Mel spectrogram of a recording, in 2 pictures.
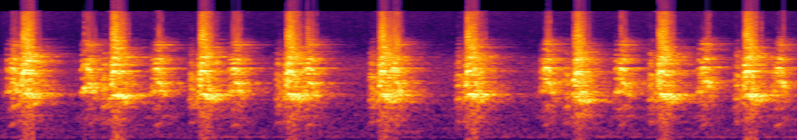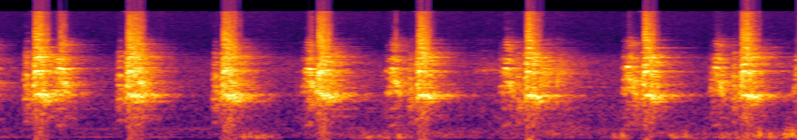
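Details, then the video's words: Male and female red junglefowl cackling, a call used to lure old wild males early in the morning: sharp, harsh 'kek' notes repeated two to three times a second in a steady, insistent run. "suara ayam hutan jantan dan betina ngekek"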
